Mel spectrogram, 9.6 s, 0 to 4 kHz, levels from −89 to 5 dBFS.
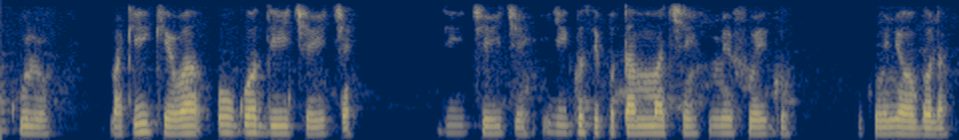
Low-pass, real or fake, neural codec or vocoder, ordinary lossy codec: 3.6 kHz; real; none; none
